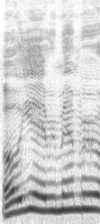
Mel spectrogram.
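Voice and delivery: high-pitched mock-excited yelling over music; excited over loud music. Stoned friend blurting out over loud music, mock excited. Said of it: "we were really excited, loud music".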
